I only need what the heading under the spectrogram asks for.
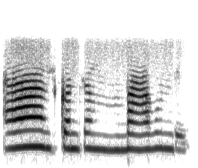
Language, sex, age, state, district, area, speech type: Telugu, female, 18-30, Telangana, Vikarabad, urban, conversation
